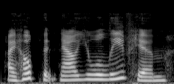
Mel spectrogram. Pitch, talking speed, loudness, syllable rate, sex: 215 Hz, 275 wpm, -16 LUFS, 5.6 syllables/s, female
